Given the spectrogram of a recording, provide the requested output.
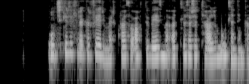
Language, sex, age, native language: Icelandic, female, 40-49, Icelandic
